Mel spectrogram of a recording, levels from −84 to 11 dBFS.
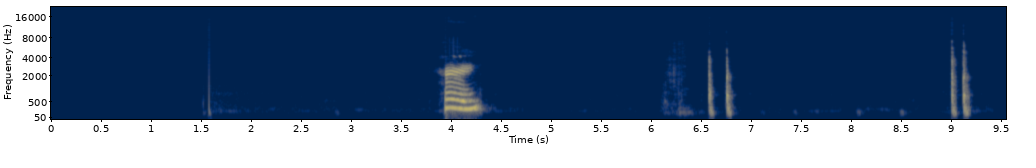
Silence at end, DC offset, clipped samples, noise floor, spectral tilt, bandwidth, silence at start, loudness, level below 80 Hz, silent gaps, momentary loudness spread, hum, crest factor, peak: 0.35 s; under 0.1%; under 0.1%; -82 dBFS; -6 dB/octave; 7.4 kHz; 3.95 s; -18 LUFS; -78 dBFS; none; 17 LU; none; 24 dB; -2 dBFS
